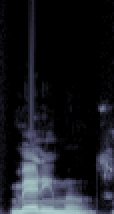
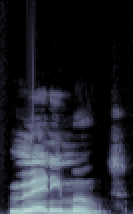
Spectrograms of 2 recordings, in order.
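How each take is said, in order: First: Breathy whispered echo. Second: Said in the usual way. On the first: Real, not acted. Repeated whisper.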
